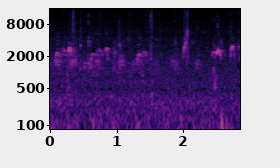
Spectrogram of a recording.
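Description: Young two-week-old Blue Runner ducklings and adult ducks peep and quack softly at a distance, in scattered short calls over a quiet outdoor background hiss.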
